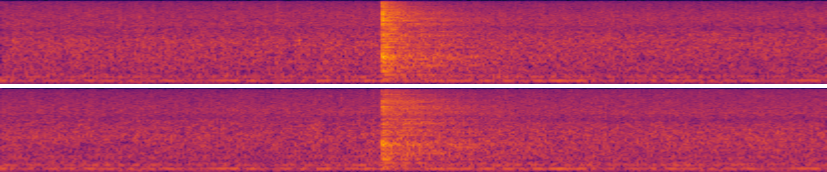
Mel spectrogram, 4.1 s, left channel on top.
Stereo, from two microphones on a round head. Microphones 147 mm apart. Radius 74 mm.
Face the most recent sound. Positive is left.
turn(degrees=50)  # may be behind; listen again after turning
